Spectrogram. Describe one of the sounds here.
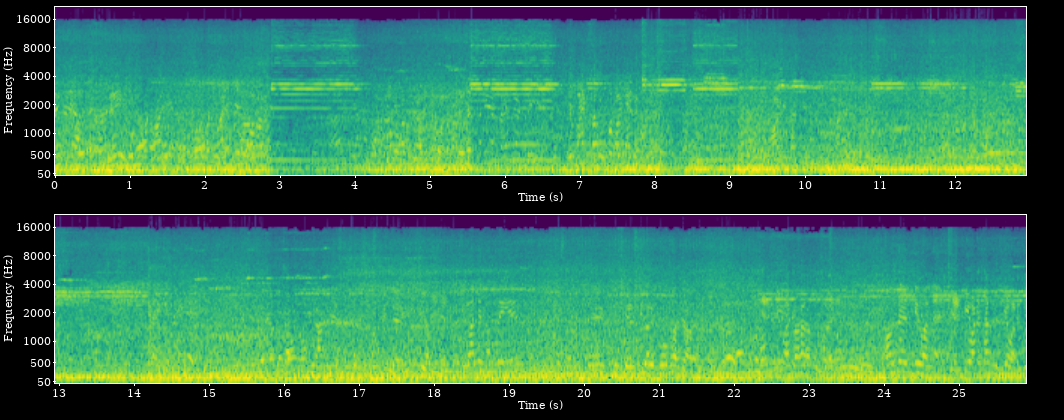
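Several men talk at once nearby, outdoors.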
